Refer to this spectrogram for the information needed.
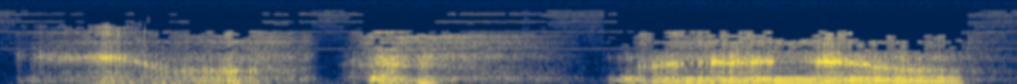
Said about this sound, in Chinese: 他一进家门就倒在床上大睡起来，那呼噜声比打雷还要响，把大家吓得都从被子里爬出来。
